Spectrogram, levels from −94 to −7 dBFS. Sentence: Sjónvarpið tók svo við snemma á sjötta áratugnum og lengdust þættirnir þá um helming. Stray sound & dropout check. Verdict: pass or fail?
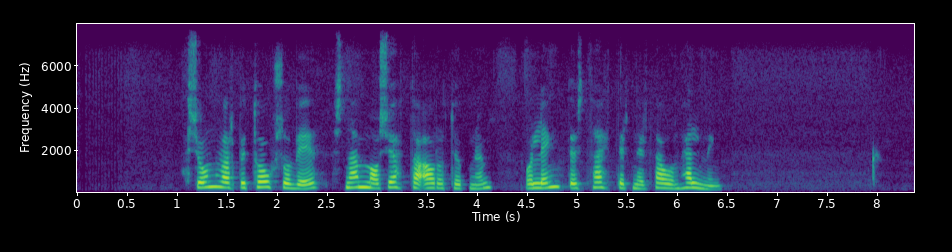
pass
